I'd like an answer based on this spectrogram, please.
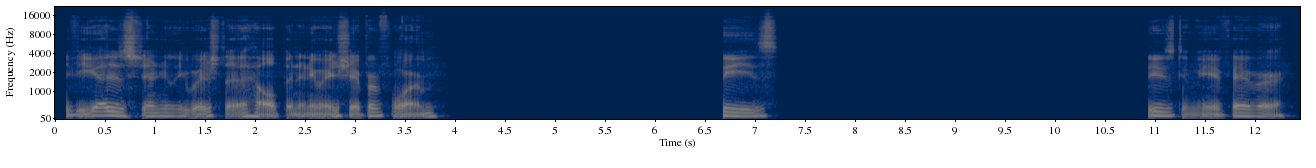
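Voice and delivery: emotional, choked-up voice. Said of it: "I again apologize for being so emotional".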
